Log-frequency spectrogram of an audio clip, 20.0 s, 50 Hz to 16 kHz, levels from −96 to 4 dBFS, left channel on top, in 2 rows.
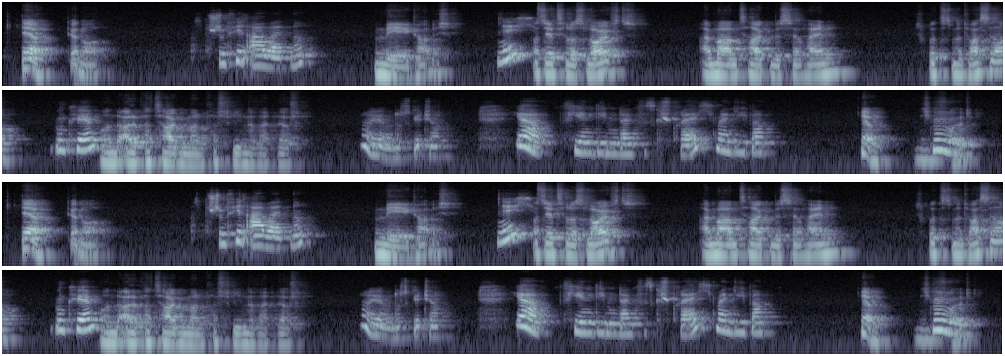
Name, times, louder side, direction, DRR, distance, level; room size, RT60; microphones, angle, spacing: voice 1, 0.2-1.0 3.7-4.5 5.3-6.3 7.0-8.4 9.3-10.1 11.0-13.0 18.6-18.8 19.1-19.6, left 1 dB, ahead, 2 dB, 2.9 m, -31 dB
voice 2, 2.0-3.0 4.9-5.3 10.5-11.0 13.6-14.4 14.8-17.6 19.3-19.7, right 2 dB, 35° right, 4 dB, 3.4 m, -30 dB
22.0 x 17.5 x 2.4 m, 0.35 s
head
